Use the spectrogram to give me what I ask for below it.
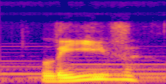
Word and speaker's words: leave: Leave, live, live, life. Aqui as pronúncias parecem um pouco, mas leave, que quer dizer deixar ou ir embora, é mais prolongada do que live, que significa habitar.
